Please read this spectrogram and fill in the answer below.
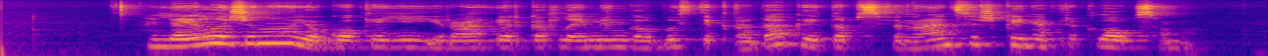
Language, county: Lithuanian, Marijampolė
